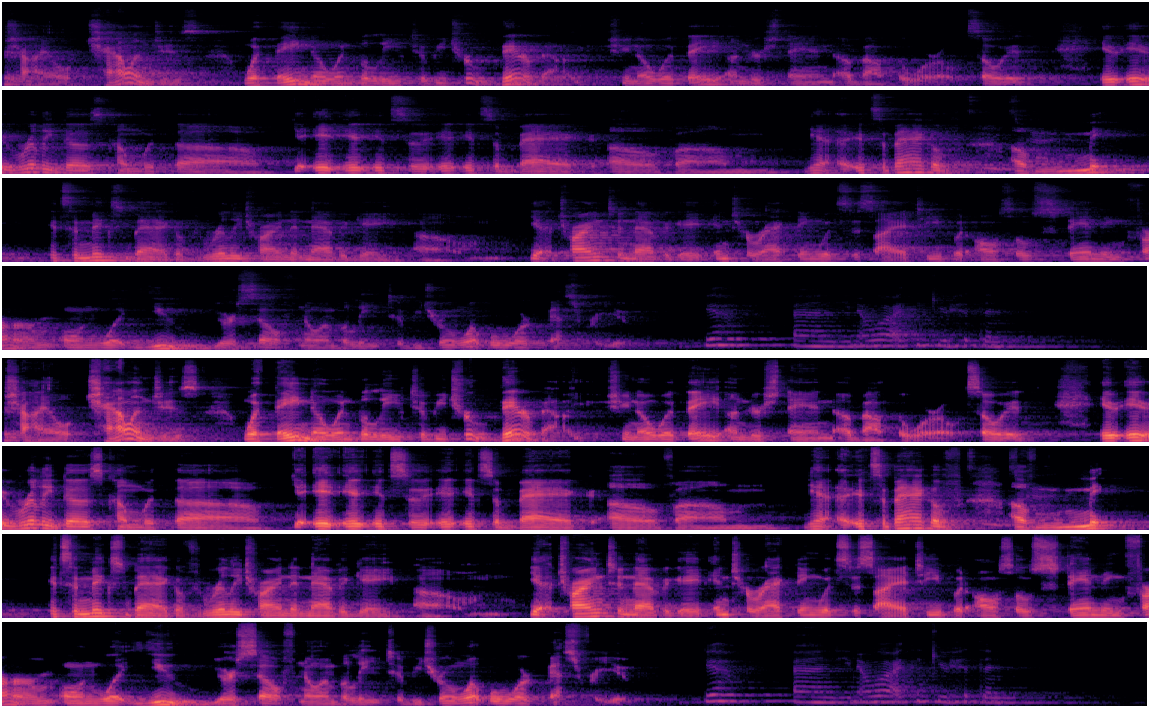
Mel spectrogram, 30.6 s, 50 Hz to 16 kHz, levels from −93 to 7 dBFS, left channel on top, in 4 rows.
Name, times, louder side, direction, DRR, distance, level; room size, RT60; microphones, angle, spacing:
voice 1, 0.0-15.0 15.6-27.1, right 8 dB, 85° right, 22 dB, 0.3 m, -32 dB
voice 2, 14.2-14.7 26.6-26.7 27.4-27.9 28.2-29.6, right 2 dB, 30° right, 8 dB, 1.0 m, -52 dB
10.5 x 9.1 x 9.1 m, 1.5 s
head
